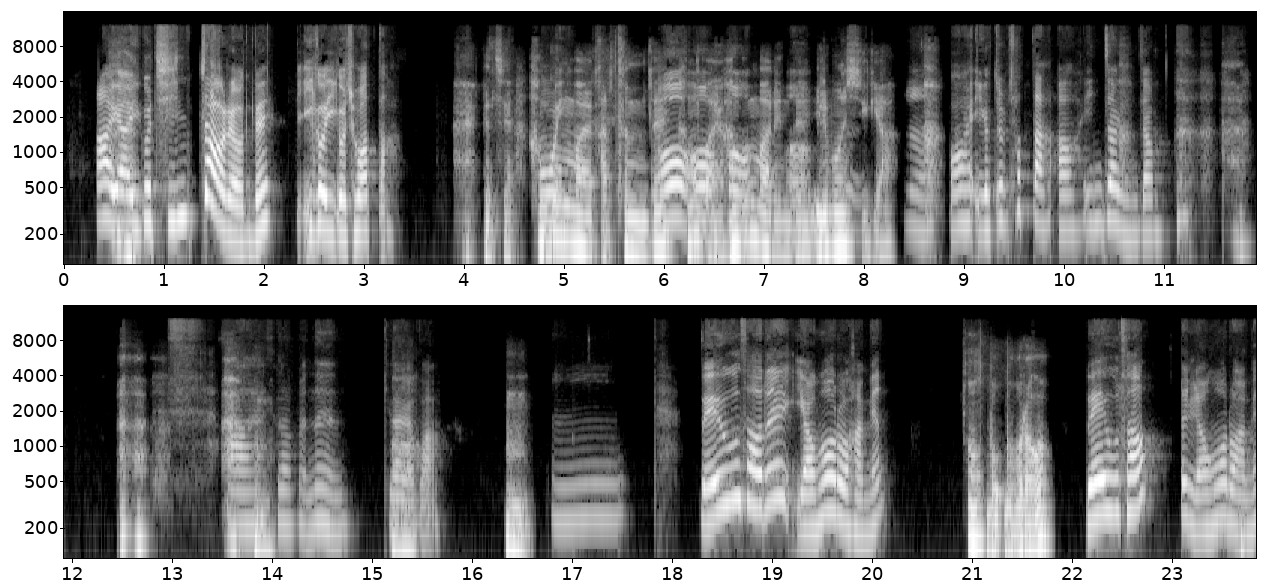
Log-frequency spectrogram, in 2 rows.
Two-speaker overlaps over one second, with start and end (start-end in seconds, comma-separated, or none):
5.9-8.3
